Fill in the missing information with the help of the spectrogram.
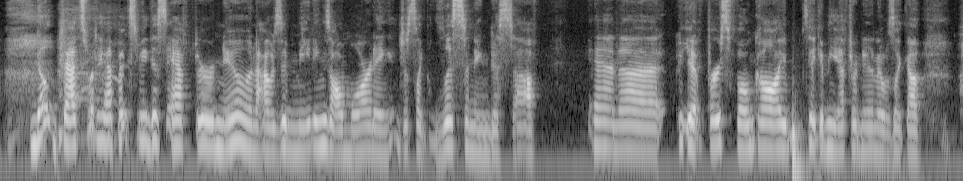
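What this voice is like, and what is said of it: Hoarse, weak voice. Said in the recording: “My voice is just weirdly gone.”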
